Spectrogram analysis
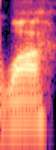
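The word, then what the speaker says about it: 和: there so harmony or wah as it's pronounced in japanese is fundamental it's like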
